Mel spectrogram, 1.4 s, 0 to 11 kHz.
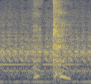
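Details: Porsche 928 V8 with open headers, sat all winter and unstarted 15+ years; brief uneven cranking with a couple of weak pops, never catches, tach barely fluttering; no-start from crank position sensor connector fault.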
